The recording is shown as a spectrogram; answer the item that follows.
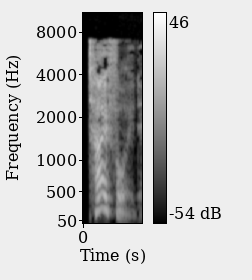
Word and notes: typhoid: British English

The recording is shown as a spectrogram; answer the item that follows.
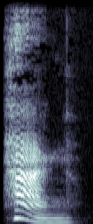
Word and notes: hang up: British English

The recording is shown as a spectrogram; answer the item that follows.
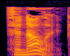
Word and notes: phenolic: British English

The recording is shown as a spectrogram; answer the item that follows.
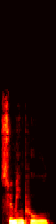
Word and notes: swimming pool: British English

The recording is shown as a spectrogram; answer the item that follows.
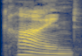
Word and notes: kind: American English

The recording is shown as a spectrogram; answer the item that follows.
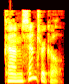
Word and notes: concentrical: British English

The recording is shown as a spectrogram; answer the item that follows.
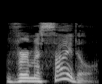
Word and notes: vermicidal: British English

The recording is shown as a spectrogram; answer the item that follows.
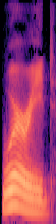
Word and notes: worried: American English

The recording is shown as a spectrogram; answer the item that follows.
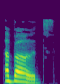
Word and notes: abodes: British English

